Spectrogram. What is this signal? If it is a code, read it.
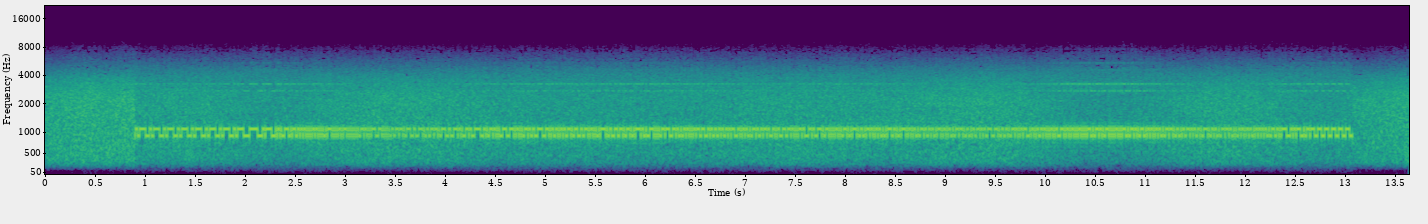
NAVTEX (SITOR-B), 100 baud, 170 Hz shift, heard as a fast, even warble, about 1000 Hz centre, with radio static. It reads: TERRY ALSO APOLOGIZES TO FRANCINE FOR LETTING HIS ANGER RULE HIS LIFE.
